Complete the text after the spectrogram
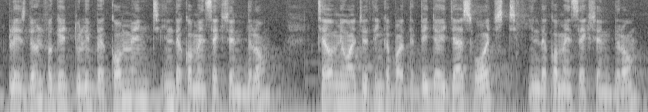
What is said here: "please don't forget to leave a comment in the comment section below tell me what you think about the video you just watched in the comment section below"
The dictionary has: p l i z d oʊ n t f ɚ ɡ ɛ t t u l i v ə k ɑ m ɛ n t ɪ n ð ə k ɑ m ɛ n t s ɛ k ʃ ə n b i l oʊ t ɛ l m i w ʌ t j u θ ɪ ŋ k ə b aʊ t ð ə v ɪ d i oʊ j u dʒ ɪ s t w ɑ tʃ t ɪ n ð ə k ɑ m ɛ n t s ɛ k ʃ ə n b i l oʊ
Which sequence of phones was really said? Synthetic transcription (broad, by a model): p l i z d oʊ n t f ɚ ɡ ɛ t t u l i v ə k ɑ m ɛ n t ɪ n ð ə k ɑ m ɛ n t s ɛ k ʃ ə n b i l oʊ t ɛ l m i w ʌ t j u θ ɪ ŋ k ə b aʊ t ð ə v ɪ d i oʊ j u dʒ ɪ s t w ɑ tʃ t ɪ n ð ə k ɑ m ɛ n t s ɛ k ʃ ə n b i l oʊ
